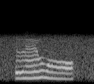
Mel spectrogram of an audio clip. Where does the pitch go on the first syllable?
rising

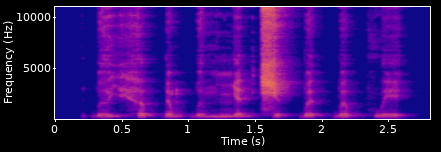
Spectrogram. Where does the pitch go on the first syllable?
low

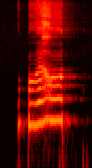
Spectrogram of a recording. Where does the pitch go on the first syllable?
rising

